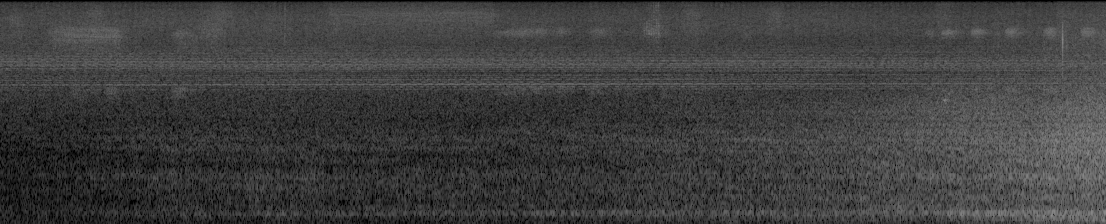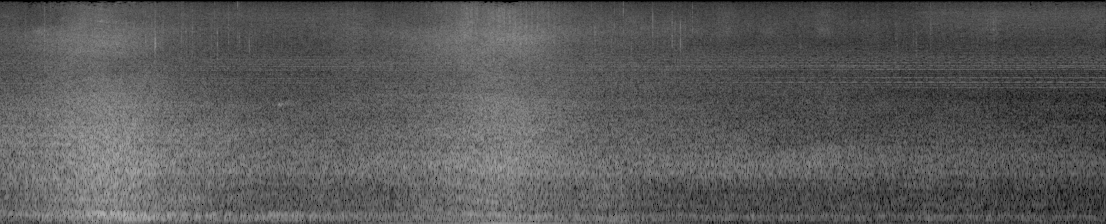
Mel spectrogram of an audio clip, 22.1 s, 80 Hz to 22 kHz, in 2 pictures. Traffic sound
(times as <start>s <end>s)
5.9s 22.1s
